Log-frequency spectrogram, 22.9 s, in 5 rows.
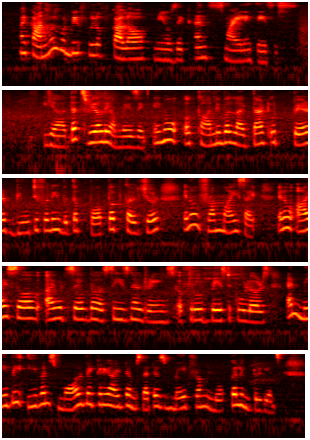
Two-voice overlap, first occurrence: none

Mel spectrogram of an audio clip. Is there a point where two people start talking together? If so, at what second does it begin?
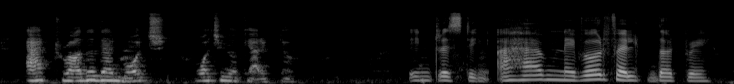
none

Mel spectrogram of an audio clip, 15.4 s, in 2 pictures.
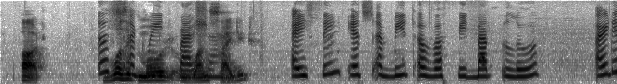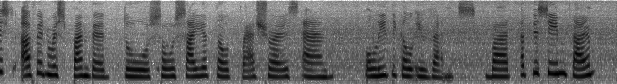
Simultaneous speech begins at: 1 s

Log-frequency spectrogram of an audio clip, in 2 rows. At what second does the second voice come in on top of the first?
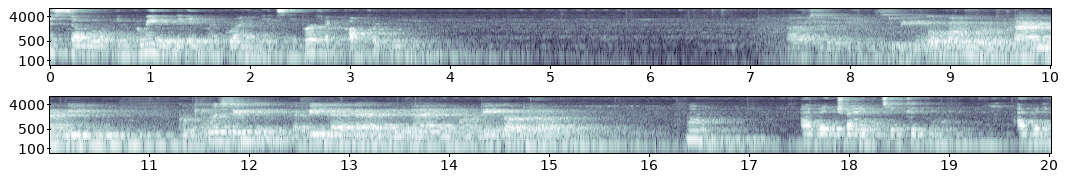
none

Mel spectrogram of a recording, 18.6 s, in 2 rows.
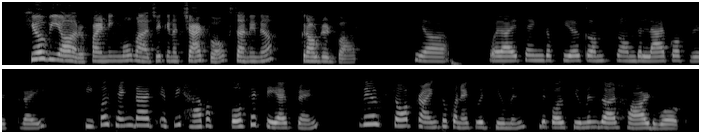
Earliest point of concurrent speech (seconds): none

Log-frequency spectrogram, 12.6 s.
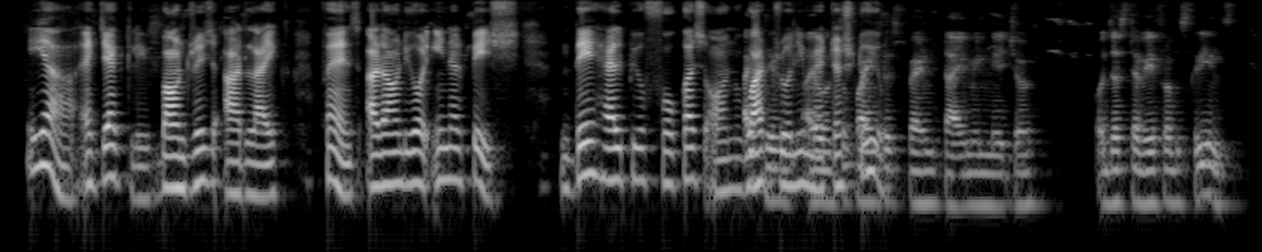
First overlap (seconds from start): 7 s

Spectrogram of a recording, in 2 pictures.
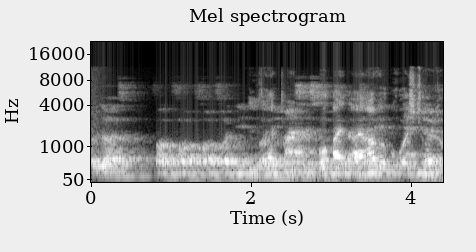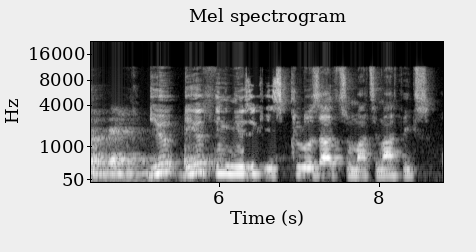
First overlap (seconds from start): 2 s

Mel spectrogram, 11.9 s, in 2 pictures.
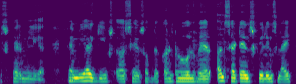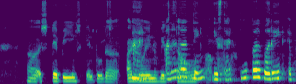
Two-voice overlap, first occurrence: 9 s

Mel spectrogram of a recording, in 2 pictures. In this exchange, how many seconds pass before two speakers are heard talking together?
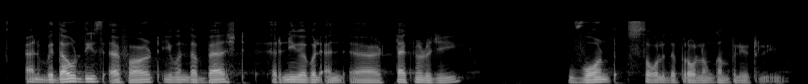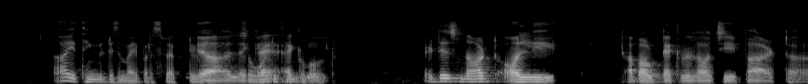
10 s

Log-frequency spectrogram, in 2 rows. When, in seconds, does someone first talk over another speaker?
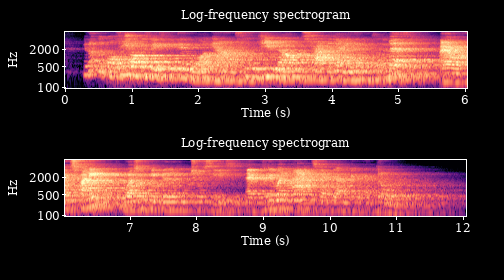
none

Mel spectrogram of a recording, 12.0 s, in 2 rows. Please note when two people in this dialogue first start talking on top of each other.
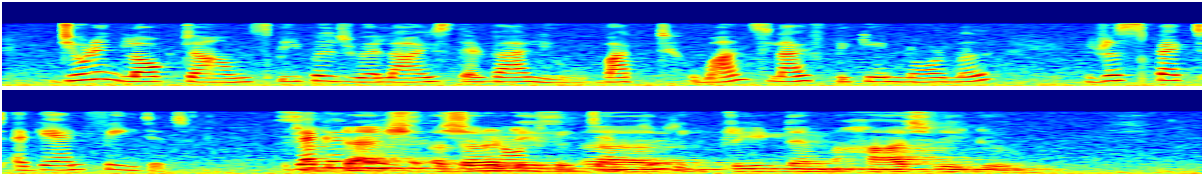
7 s

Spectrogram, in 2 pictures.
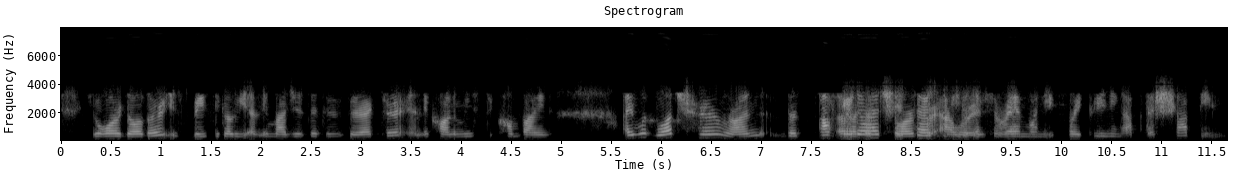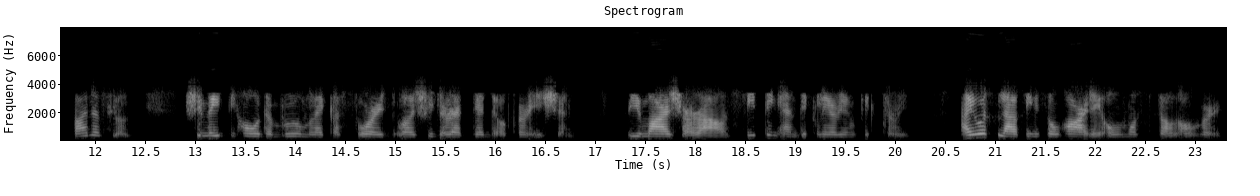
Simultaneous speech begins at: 8 s

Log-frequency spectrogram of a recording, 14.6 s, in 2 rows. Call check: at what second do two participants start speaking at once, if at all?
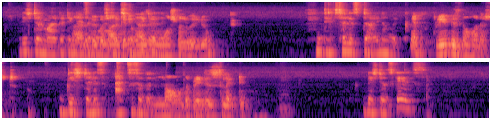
1 s

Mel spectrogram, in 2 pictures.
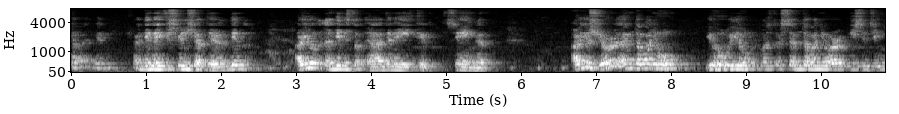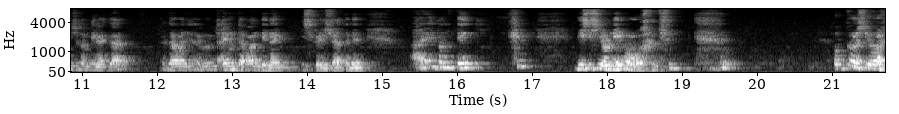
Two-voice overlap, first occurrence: none

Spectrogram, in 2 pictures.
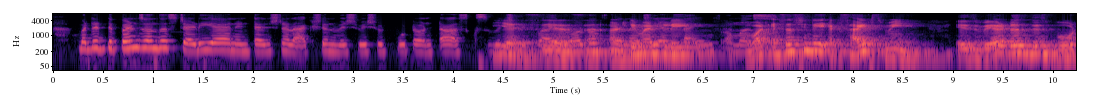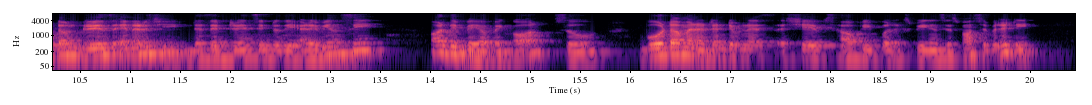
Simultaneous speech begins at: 4 s

